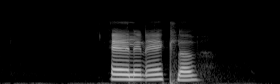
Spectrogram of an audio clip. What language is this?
Swedish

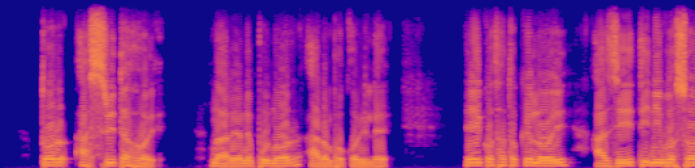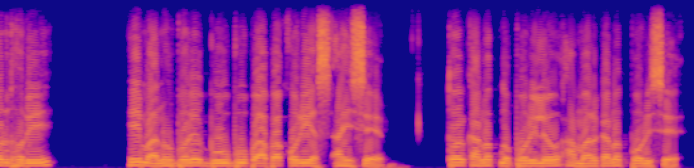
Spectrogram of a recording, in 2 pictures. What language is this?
Assamese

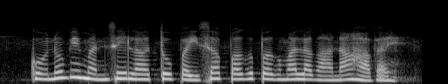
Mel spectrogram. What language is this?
Chhattisgarhi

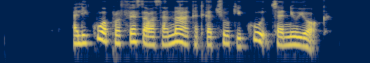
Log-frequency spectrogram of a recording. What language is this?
Swahili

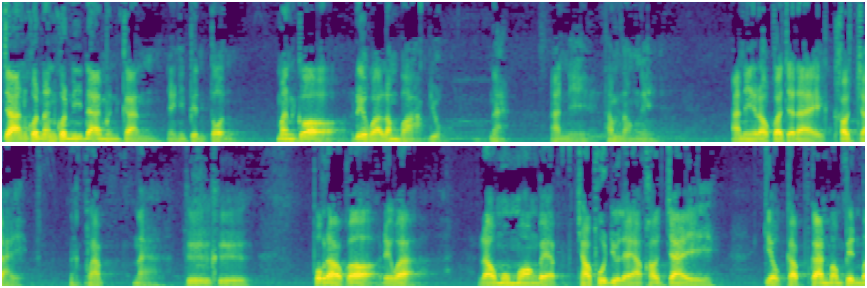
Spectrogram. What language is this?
Thai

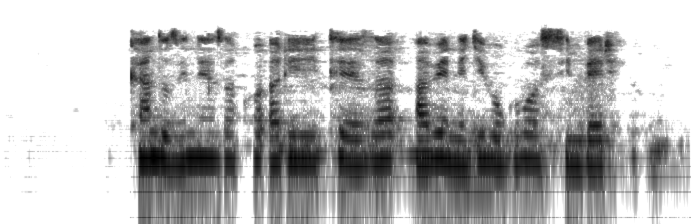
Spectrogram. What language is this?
Kinyarwanda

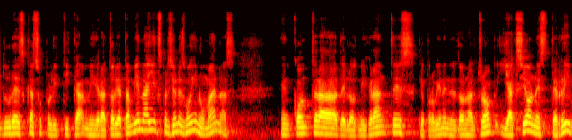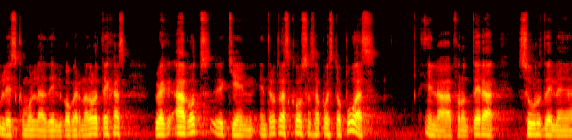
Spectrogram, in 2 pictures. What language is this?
Spanish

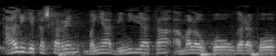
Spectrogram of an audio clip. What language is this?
Basque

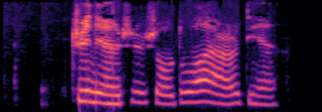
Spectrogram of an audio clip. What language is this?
Chinese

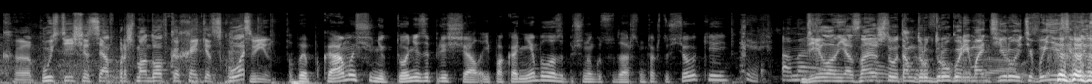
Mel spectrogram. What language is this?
Russian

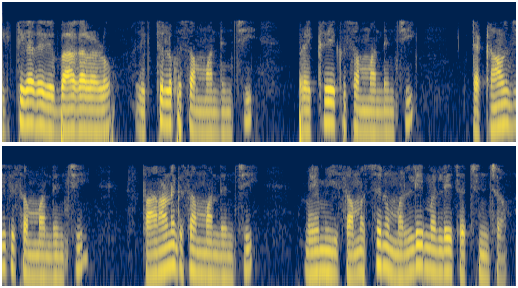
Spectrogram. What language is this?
Telugu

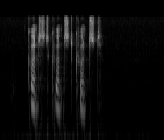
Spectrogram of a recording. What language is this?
Danish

